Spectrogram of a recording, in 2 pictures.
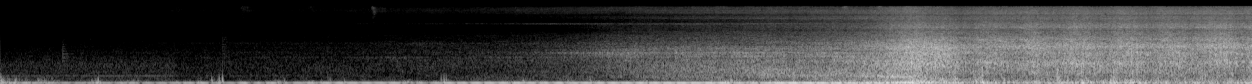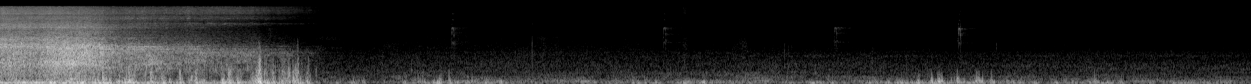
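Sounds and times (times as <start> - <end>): train passing at speed: 0.0 - 15.8
wind buffeting microphone: 4.0 - 24.8.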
